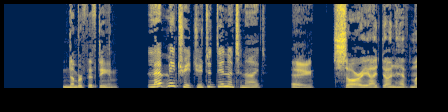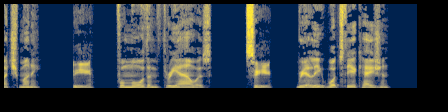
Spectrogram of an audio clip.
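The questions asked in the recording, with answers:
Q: Let me treat you to dinner tonight.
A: C: Really? What's the occasion?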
